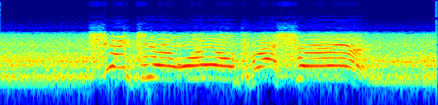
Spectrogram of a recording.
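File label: damaged oil mood high, speech English; War Thunder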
